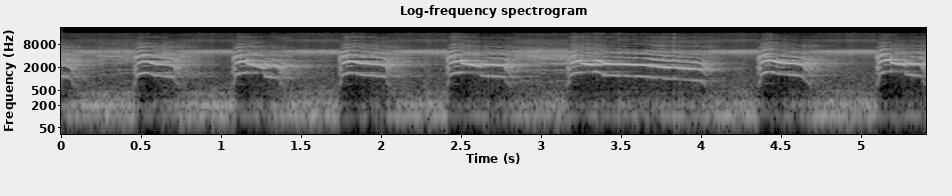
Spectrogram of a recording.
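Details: Red-shouldered Hawk at Mahogany Hammock, Everglades National Park, Florida, calls in loud, harsh, downslurred screams, about seven in five seconds, one drawn out longer, over a low hum.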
